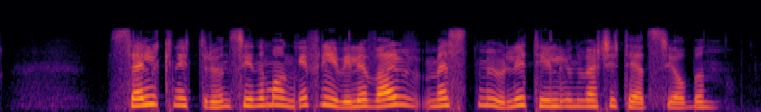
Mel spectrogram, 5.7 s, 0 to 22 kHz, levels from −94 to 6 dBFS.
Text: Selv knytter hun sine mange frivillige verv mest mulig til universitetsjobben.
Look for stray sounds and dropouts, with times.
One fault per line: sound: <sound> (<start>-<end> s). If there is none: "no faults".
sound: dropout (2.2-2.2 s)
